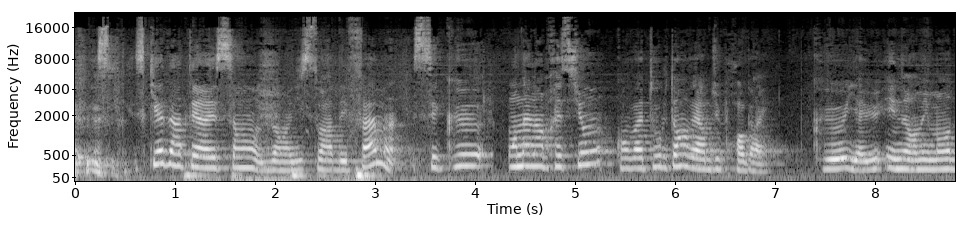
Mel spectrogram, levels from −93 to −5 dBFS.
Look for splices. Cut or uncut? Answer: cut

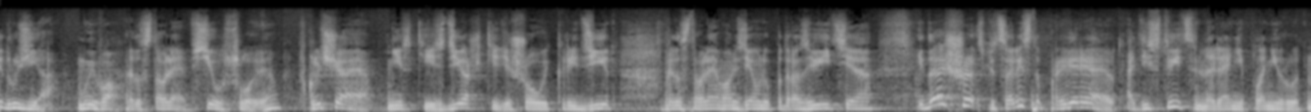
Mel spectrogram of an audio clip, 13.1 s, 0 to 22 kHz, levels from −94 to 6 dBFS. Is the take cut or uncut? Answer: uncut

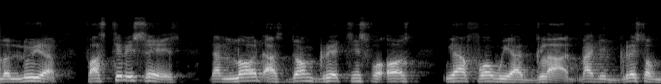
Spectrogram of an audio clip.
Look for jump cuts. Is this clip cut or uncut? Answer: uncut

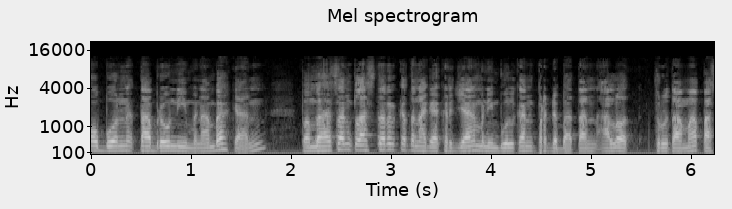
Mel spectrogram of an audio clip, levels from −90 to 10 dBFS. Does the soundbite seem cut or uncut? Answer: uncut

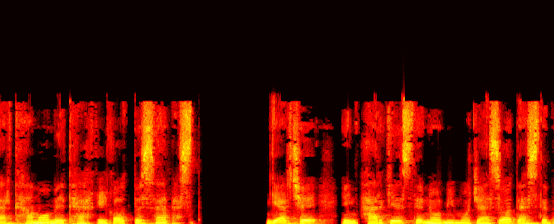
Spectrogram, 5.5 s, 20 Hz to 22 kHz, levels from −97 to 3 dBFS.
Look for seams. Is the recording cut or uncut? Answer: cut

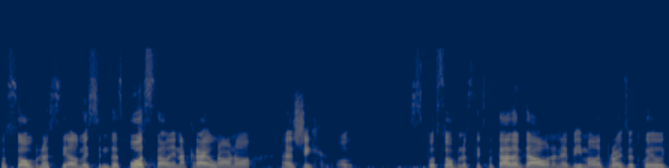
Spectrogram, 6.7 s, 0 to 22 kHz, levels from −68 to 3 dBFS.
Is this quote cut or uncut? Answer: cut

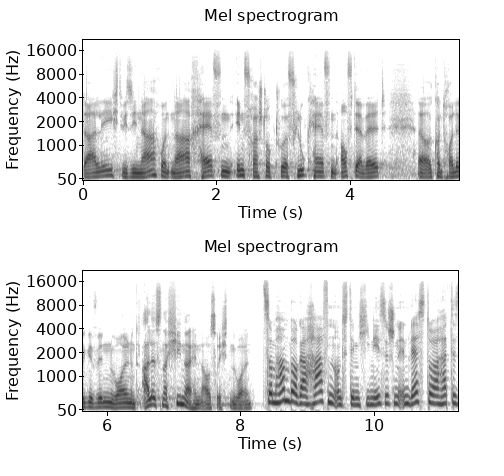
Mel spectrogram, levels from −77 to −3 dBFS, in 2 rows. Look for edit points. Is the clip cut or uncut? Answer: uncut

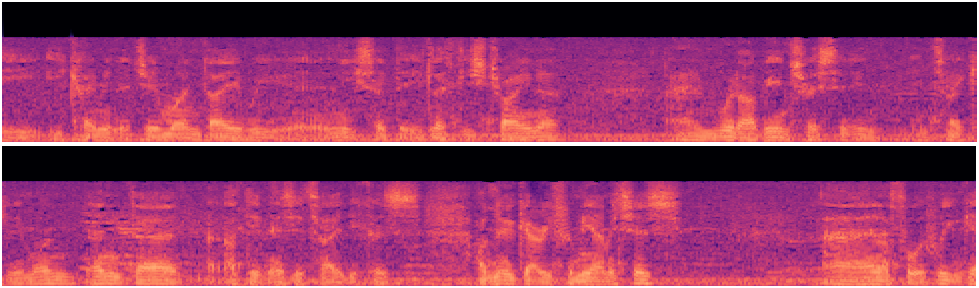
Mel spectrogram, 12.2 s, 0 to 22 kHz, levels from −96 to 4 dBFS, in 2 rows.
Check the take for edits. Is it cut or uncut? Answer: uncut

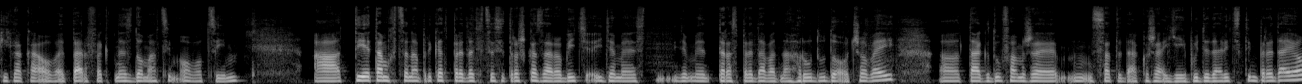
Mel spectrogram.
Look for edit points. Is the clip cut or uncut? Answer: uncut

